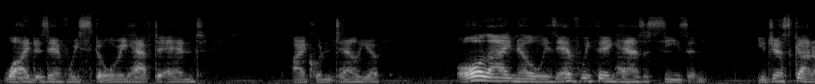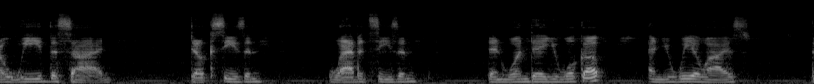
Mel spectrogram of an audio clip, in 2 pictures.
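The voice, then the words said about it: Elmer Fudd cartoon voice. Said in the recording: “I'm going to do it in an Elmer Fudd voice”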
